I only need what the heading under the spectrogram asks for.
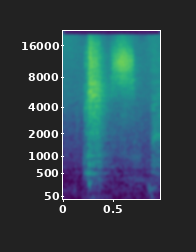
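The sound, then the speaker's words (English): A cat sneezes right next to the speaker: a small, sharp sneeze, a quick breathy hiss with a short high fizz trailing after it, followed by a faint second puff. No one speaks. “The cat's right next to me. She's just sneezing and she's sprayed all over my arm.”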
